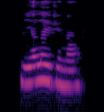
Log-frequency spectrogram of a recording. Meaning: white wine
- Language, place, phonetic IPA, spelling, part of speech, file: Russian, Saint Petersburg, [ˈbʲeɫəjə vʲɪˈno], белое вино, noun, LL-Q7737 (rus)-белое вино.wav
